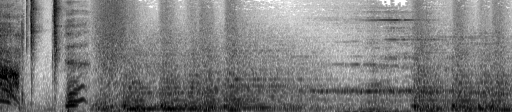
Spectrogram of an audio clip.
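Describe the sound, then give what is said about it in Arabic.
A few sharp, cracking gunshots open a radio drama shootout, followed by a sustained tonal music bed. “إنهم يطلقون النار تجاهي. مهما يكن، سأتبادل معهم إطلاق النار”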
